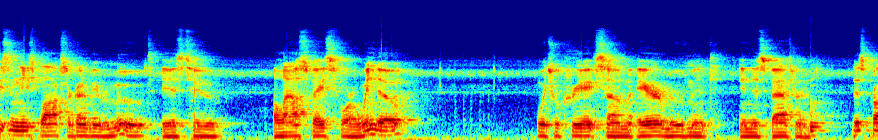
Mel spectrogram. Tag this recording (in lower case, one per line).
speech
